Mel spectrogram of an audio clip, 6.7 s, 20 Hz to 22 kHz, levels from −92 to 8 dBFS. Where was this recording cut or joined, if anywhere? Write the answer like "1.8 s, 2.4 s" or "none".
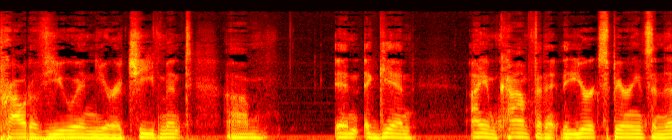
none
